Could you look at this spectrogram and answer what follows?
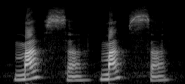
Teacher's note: the second word, massa, the stress is in the first syllable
